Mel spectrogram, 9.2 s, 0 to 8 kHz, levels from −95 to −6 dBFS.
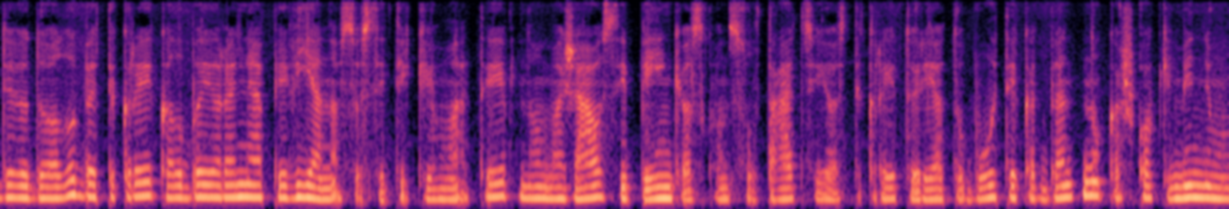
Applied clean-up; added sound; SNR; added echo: none; none; none; none.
